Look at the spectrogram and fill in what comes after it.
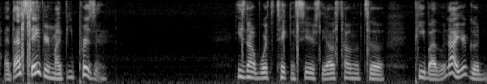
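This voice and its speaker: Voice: medium pitch, a little hiss or hum. A livestreamer ranting late at night in a heated, sarcastic way, mocking someone in chat.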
